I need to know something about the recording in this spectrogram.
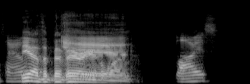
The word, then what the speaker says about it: Sluys: Slice? It's called Slice. It doesn't look like that. Oh. How you pronounce it?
